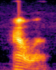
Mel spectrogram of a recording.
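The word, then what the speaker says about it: hour: And here we can see the H, but we don't pronounce it. Our, honest.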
